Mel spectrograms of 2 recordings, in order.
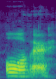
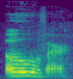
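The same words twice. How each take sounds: First: The first vowel is a single pure vowel. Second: The first vowel glides as a diphthong. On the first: The speaker calls it wrong. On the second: The speaker calls it right.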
